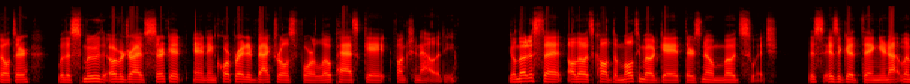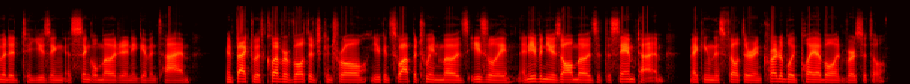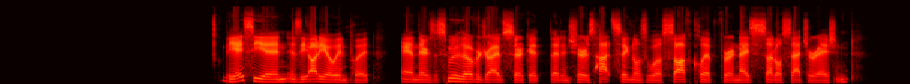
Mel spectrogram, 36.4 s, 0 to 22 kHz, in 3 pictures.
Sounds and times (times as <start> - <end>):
Speech: 0.0 - 6.2, 6.8 - 24.1, 27.1 - 35.8.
